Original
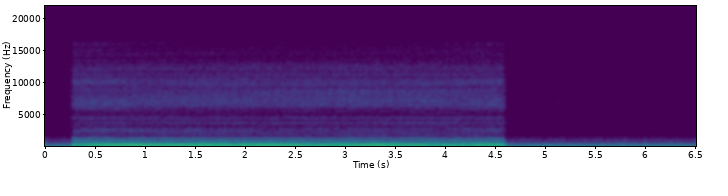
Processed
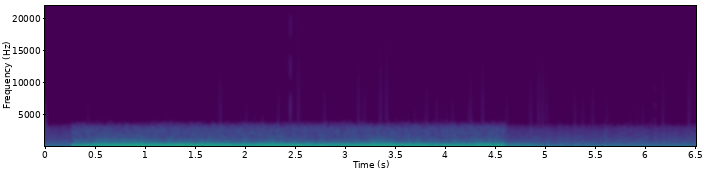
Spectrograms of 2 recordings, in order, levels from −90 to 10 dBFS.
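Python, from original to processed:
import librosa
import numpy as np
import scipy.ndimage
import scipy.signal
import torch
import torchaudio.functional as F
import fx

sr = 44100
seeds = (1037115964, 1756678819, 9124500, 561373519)

y = fx.delta_mod(x, sr, bps=16000, step_db=-43.5)
y = fx.dmg_crackle(y, sr, seeds[0], per_s=28.0, level_db=-43.0)
y = fx.echo_filtered(y, sr, ms=147, feedback_pct=67, hz=2000.0, wet_db=-15)
y = y * librosa.db_to_amplitude(-6.0)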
